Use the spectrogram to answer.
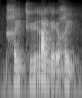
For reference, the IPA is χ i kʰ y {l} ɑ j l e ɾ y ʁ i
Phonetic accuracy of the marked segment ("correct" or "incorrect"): incorrect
